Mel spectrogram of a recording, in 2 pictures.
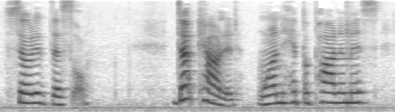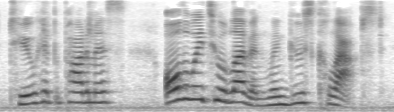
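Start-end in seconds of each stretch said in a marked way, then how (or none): none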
